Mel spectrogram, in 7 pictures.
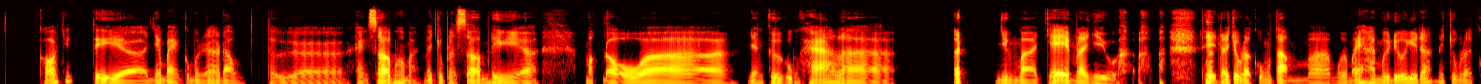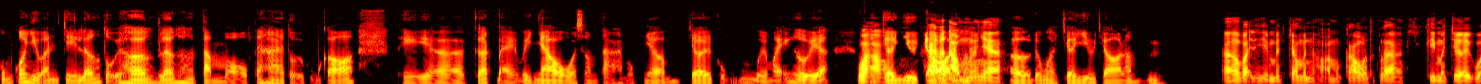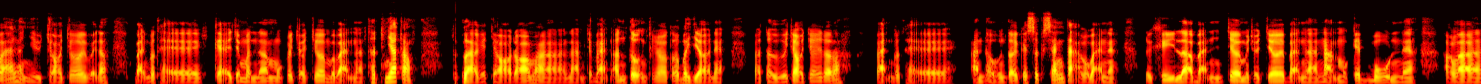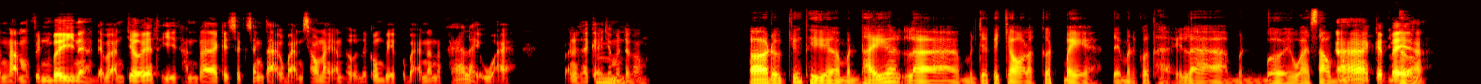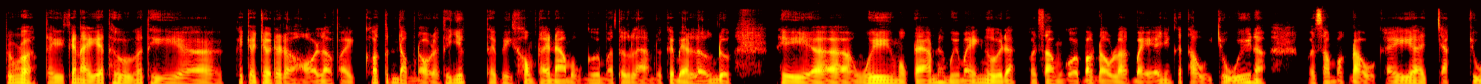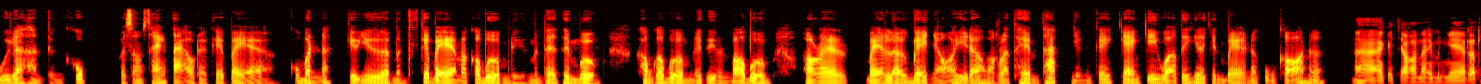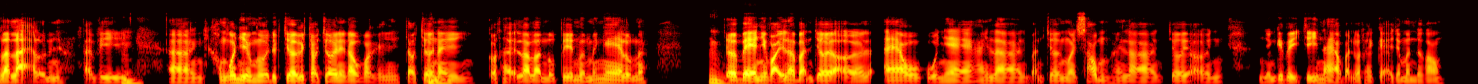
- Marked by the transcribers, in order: tapping; drawn out: "à"; laugh; other noise; "sẽ" said as "thẽ"
- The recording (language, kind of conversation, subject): Vietnamese, podcast, Trải nghiệm thời thơ ấu đã ảnh hưởng đến sự sáng tạo của bạn như thế nào?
